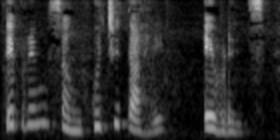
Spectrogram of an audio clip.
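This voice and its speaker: Mellow-voiced woman storyteller. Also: high-pitched, moderate pace, slightly rough. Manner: earnest, expressive narration. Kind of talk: audiobook storytelling.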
